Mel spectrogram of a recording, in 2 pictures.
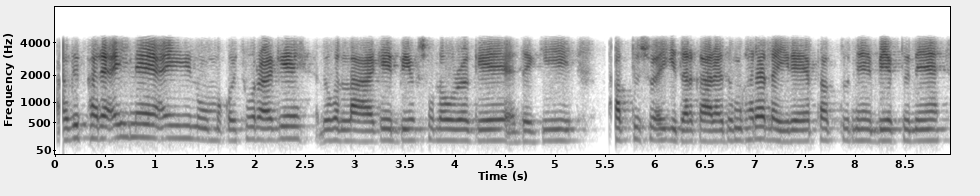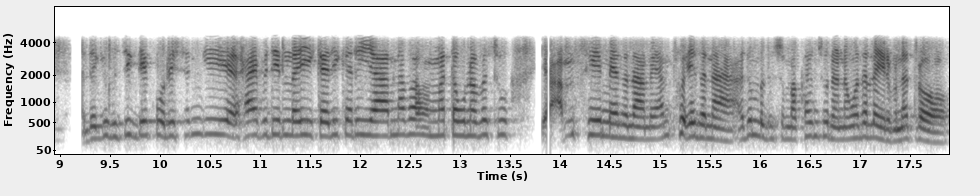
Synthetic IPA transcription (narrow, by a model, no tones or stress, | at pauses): ɐ̰ɡipʰɐɾeɐjneɐjnomɐkojtʰoɾaɡeɐduɡɐlaɡebek̚sulɐwɾɐɡeɐ̰dɐɡi | pʰɐk̚tusuɐjɡidɐɾkaɾɐdumɡʰʱaɾɐlɐjɾepʰɐk̚tunebek̚tune | ɐdɐɡiɦuzik̚dekoɾesʰɐnɡiɦajbɐdilɐjkɐɾikɐɾijanɐbɐmɐmɐtɐwnɐbɐsu | ja̰msemedanamajamtʰoedɐna̰ːdumɐdusumɐkʰansunanaŋɔdɐlɐjɾɐbɐnɐtɾɔ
